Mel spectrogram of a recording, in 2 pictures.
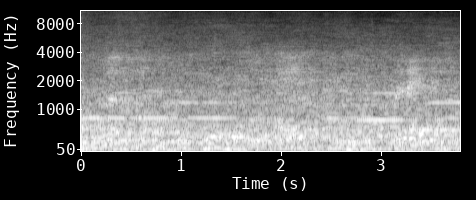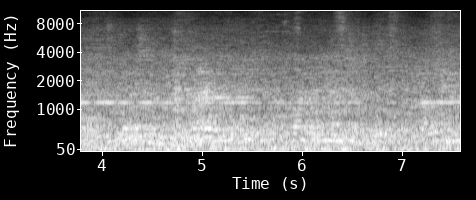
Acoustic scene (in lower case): crowded indoor space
